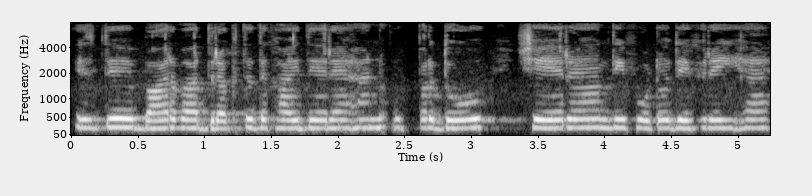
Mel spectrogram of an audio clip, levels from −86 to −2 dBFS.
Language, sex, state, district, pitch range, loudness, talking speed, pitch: Punjabi, female, Punjab, Kapurthala, 215-225 Hz, -14 LUFS, 195 wpm, 220 Hz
